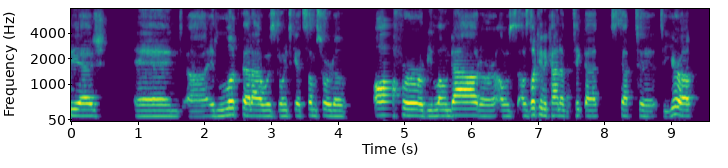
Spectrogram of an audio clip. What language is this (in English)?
English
